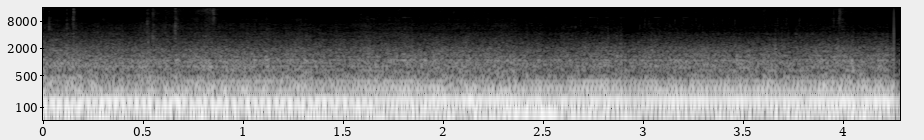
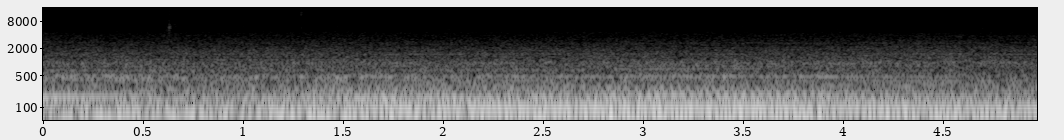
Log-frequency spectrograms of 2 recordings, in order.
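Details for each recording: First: Terios driving just past 40 km/h: a continuous low droning hum comes from the left front and grows much louder; the mechanic suspects the front wheel bearing. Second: Toyota Terios after the front repair and a broken differential mounting were replaced, driven at about 60 km/h then in neutral: steady road rumble with no hum or growl, the earlier noise fully cleared.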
